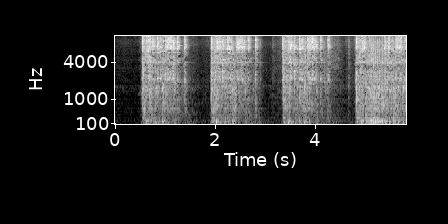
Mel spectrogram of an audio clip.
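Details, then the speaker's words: McCulloch 1-52 chainsaw clamped in a vise, strong compression and spark confirmed, after adding fuel: four pull-start bursts, each a quick rough flutter that fires briefly and dies; hard starting, just catching but won't keep running. "Come on, girl. She's trying. Come on, girl."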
